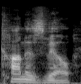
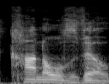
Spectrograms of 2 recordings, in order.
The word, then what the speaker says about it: Connellsville: It's not Connellsville. It's Connellsville. There's L's in there.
